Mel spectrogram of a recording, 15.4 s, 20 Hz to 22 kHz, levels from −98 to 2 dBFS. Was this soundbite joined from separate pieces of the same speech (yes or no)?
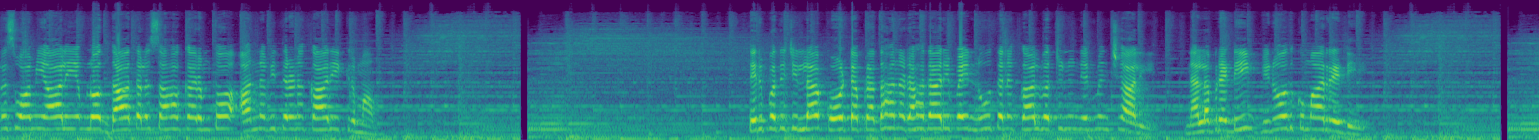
yes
